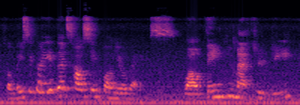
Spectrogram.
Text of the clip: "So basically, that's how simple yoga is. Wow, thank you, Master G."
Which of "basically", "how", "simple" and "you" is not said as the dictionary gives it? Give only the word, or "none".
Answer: simple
